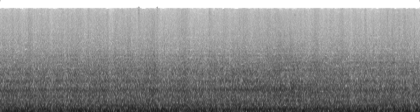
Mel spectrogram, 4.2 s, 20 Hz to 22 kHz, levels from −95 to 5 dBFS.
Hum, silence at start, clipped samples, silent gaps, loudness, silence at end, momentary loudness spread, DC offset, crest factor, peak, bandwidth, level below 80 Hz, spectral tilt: none; 0 s; under 0.1%; none; -14 LUFS; 0 s; 1 LU; under 0.1%; 10 dB; 0 dBFS; 15.5 kHz; -16 dBFS; -7.5 dB/octave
